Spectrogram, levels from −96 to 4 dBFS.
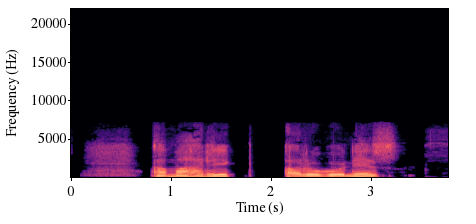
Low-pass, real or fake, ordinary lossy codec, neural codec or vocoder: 7.2 kHz; real; MP3, 64 kbps; none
